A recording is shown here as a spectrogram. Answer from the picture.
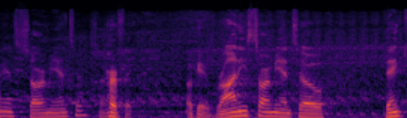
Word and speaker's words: Sarmiento: Sarmiento?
